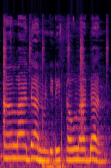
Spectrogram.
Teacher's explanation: Diftongisasi adalah perubahan bunyi vokal tunggal menjadi dua bunyi vokal atau vokal rangkap secara berurutan. Contohnya seperti teladan menjadi tauladan.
